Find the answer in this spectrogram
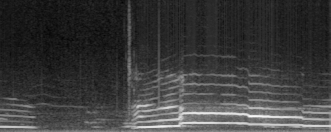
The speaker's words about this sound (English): Dingoes howling for that story.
